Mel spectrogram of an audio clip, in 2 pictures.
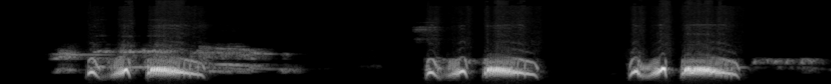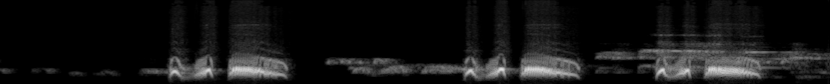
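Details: ['Decoy spotted dove cooing nonstop to provoke rivals into fighting; mellow hollow coo phrases, each a pair of short notes and a longer throaty coo, repeated about every two to three seconds in an otherwise quiet setting.']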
